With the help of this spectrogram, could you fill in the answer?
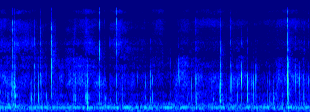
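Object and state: Plastic sweet bag, crinkled and scratched.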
